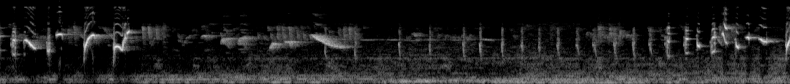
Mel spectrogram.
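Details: Fantail in an agitated state, used as a lure and stimulus for birds: sharp swooping whistles, a pause with softer slurred notes, then rapid ticking chirps ending in more swoops.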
